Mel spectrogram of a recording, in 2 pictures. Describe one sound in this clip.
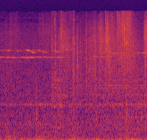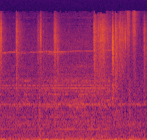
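Soft footsteps pad across grass.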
